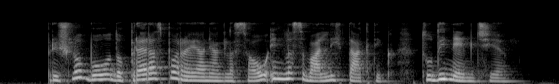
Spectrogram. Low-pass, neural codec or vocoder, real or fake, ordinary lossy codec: 7.2 kHz; none; real; none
